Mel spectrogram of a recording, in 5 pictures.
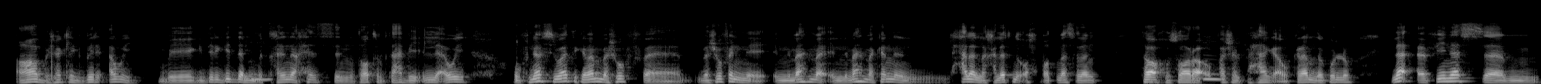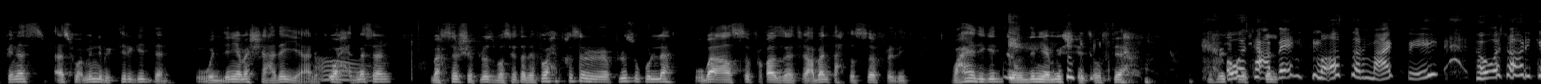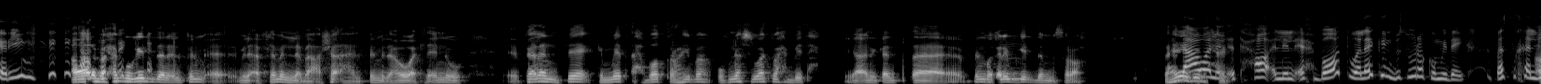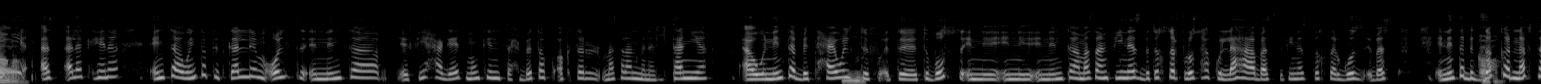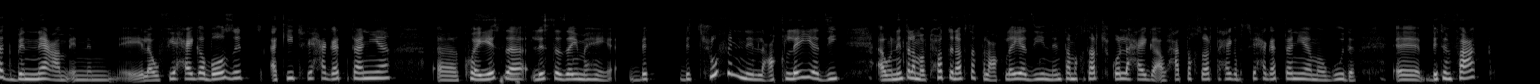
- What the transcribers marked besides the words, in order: other background noise; tapping; laugh; laughing while speaking: "هو شعبان مأثّر معاك في إيه؟ هو شهر كريم على فكرة"; laughing while speaking: "وبتاع، ما فيش مشكلة"
- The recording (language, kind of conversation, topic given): Arabic, podcast, إيه اللي بيحفّزك تكمّل لما تحس بالإحباط؟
